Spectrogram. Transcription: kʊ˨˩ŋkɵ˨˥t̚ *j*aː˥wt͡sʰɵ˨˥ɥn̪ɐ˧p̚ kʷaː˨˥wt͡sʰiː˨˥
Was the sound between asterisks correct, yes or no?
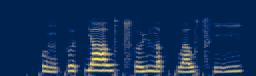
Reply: yes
